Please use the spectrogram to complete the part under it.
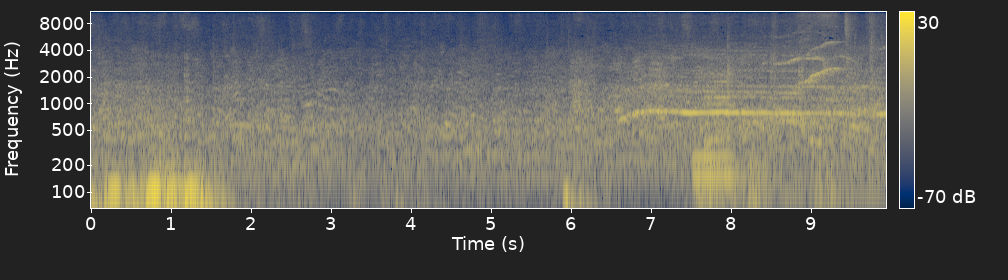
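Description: A large crowd cheers and shouts in a hall.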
